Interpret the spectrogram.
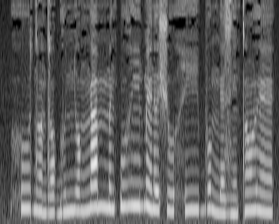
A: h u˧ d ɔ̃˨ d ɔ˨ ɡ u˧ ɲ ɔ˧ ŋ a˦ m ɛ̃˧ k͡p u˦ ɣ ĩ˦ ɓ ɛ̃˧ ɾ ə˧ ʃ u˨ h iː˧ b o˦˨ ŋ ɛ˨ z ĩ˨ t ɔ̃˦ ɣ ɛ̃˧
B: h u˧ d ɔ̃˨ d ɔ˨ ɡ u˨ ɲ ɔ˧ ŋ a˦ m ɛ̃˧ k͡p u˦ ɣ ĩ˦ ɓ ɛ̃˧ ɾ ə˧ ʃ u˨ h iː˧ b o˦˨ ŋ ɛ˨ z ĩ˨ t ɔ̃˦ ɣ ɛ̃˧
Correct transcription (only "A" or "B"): A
